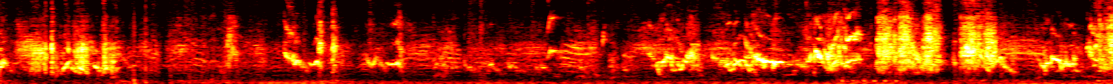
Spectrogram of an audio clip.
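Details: Pet budgies chirping in bursts of buzzy warbled chatter, softer in the middle then swelling again, over a faint low hum.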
